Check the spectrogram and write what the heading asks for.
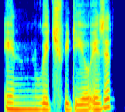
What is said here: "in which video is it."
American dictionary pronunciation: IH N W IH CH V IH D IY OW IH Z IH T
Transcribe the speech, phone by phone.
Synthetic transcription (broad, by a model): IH N W IH CH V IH D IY OW IH Z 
